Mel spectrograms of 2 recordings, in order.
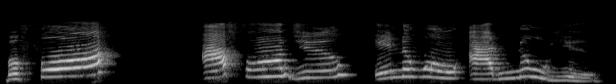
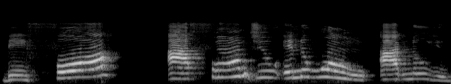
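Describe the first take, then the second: First: Very slow, drawn-out divine proclamation; Yah speaking. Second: Lightly voiced God, high and loud on "Before"; Yah speaking. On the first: Acted. Preacher repeating Yah's words for Israel, slowly proclaimed. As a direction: ring out "Before" high and loud, then stretch each phrase. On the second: Preacher quoting Yah to Jeremiah, lightly proclaimed. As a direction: proclaim it slowly as God's word. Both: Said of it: "This is what Yah said".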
